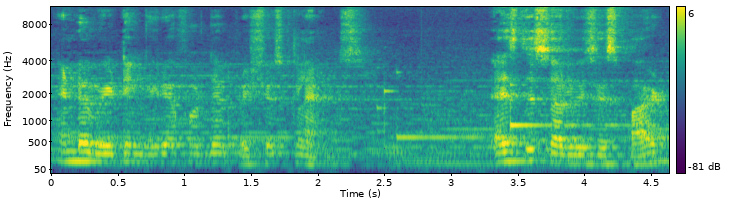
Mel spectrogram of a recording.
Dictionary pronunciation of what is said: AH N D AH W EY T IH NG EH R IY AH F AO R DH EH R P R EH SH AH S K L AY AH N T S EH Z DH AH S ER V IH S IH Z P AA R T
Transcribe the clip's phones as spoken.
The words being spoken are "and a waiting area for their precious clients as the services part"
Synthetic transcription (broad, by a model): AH N D AH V EY T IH NG EH R IY AH F AO R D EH R P R EH SH AH S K L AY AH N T S EH Z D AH S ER V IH S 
